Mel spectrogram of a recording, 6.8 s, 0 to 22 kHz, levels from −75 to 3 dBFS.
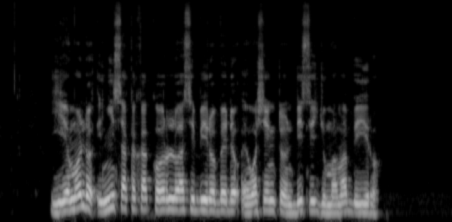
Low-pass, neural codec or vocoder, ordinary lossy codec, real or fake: none; vocoder, 44.1 kHz, 128 mel bands every 512 samples, BigVGAN v2; none; fake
